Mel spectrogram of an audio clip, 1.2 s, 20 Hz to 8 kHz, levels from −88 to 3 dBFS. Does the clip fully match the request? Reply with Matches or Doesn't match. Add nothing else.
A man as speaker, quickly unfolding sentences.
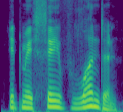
Doesn't match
